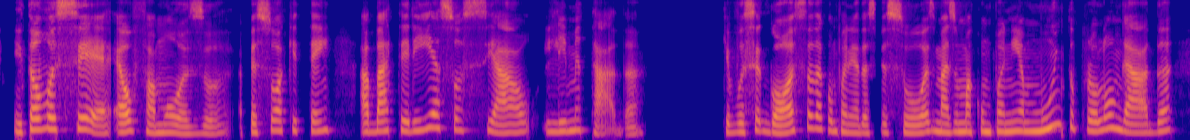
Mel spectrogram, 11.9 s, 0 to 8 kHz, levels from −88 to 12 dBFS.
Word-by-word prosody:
Então, 215 +6 +3
você 245 -8 +5
é 185 - +3
o 190 +3 +6
famoso 165 -5 -3
a - - -21
pessoa 195 +4 0
que 215 +1 -9
tem 215 +1 -4 0.2
a 190 - +2
bateria 210 +6 0
social 195 -7 +1
limitada. 205 +4 -5 0.8
Que - - -6
você 185 +4 +1
gosta 195 +5 +1
da 255 -1 0
companhia 200 -6 -4
das 170 0 -4
pessoas, 180 +2 0
mas 185 -2 +1
uma 195 0 0
companhia 195 +1 -2
muito 255 - 0
prolongada, 205 -4 0
200 Hz, 125 wpm, -22 LUFS, 180-220 Hz, 0.8 s, o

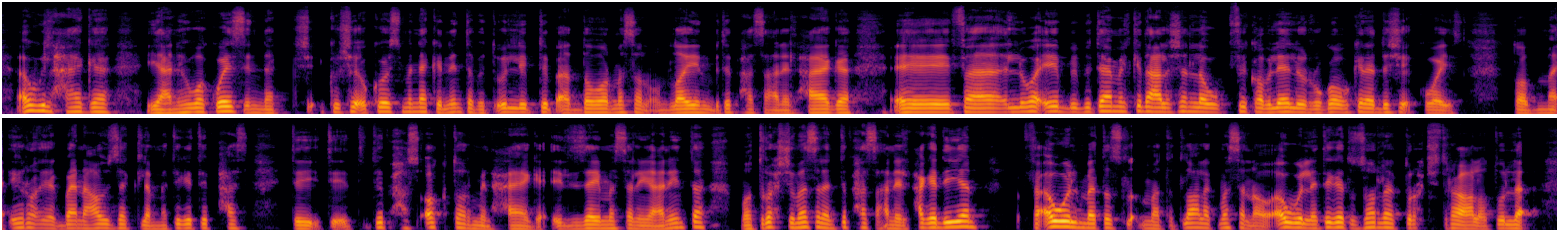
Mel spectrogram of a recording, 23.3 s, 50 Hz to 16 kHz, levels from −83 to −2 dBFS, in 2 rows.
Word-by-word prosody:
أول 170 -2 +3
حاجة 140 -3 -2 0.3
يعني 110 +2 +1
هو 130 +1 +2
كويس 155 -4 +4
إنك 105 -2 -5
ش - - -11
كشيء 130 -2 0
كويس 140 -1 +1
منك 135 -1 -2
إن 115 +2 -1
أنت 130 0 -3
بتقول 125 +2 -2
لي 125 0 +1
بتبقى 125 -3 -1
تدّور 120 +4 +2
مثلًا 120 0 -4
أونلاين 115 +4 +1
بتبحث 110 -3 -7
عن 90 -1 -4
الحاجة 110 +4 +1 0.3
آآ، 125 0 +5
فاللي 130 +1 +2
هو 155 - +4
إيه 155 - +3
ب 130 - -9
بتعمل 150 +3 0
كده 155 -1 +1
علشان 135 +2 +1
لو 135 -3 +1
في 150 - -3
قابلية 135 0 +2
للرجوع 125 -1 +1
وكده 125 +2 0
ده 125 0 -1
شيء 125 +2 -3
كويس، 95 -4 -4 0.4
طب 95 -1 -2
ما 105 0 -4
إيه 140 - -1
رأيك 125 -5 -4
بقى 125 +5 +1
أنا 115 - -3
عاوزك 125 -1 -3
لمّا 105 -1 -3
تيجي 130 +3 -2
تبحث، 125 -1 -7 0.3
ت - - -2
ت 110 -1 -2 0.3
تبحث 150 -6 -5
أكتر 145 -3 -2
من 100 -5 -5
حاجة، 100 -3 -3
إزاي 105 +5 +1
مثلًا؟ 120 -1 -3
يعني 100 +6 +1
أنت 150 +2 -1 0.3
ما 105 - 0
تروحش 150 +6 -1
مثلًا 155 -1 +2
تبحث 145 +2 -6
عن 110 - -4
الحاجة 140 +8 +2
ديًّا 160 +3 +6 0.4
فأول 175 0 +7
ما 135 - +4
تصل 135 0 -3
ما 115 -1 -5
تطلع 145 +6 -2
لك 135 -1 -4
مثلًا 140 - -3
أو - - -1
أول 145 -4 +4
نتيجة 155 +5 +2
تظهر 150 +2 -1
لك 145 -4 0
ترُوح 130 -1 -4
تشتريها 130 -2 -2
على 105 -3 0
طول، 120 +5 -2
لأ، - - 0
125 Hz, 210 wpm, -24 LUFS, 115-140 Hz, 0.4 s, فأول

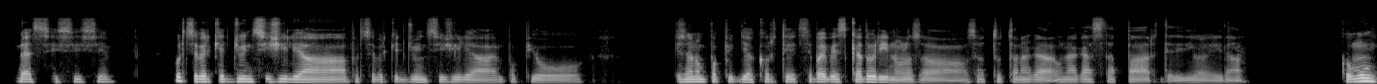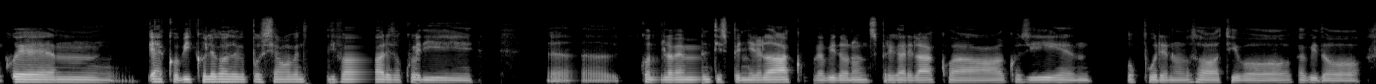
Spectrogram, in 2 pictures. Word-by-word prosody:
Beh, 125 -1 +4
sì, 120 +1 -4
sì, 120 +1 -2
sì. 120 +1 -4 0.6
Forse 160 -5 +4
perché 130 0 +5
giù 130 +2 +3
in 125 -1 +4
Sicilia 115 -2 +4
forse 120 -2 -6
perché 110 0 -4
giù 115 +1 -2
in 115 -1 +1
Sicilia 110 -2 -1
è - - -3
un 110 +1 -8
po' 115 - -10
più 105 -1 -4 0.9
ci 120 - -4
sono 120 0 +5
un 115 - +3
po' 120 - -1
più 120 -1 -3
di 120 - -1
accortezze. 115 0 -1
Poi 125 0 +6
i - - +3
pescatori, 120 0 +5
non 105 0 0
lo 110 - 0
so, 100 -2 -4
so 110 0 -7
tutta 115 -1 -6
una 110 0 -2
ca 110 -2 0
una 110 +1 -3
casta 110 0 -3
a 110 - -8
parte, 100 -2 -4
ti 95 +1 -5
dico 100 +1 -5
la 100 - -4
verità. 95 -1 -6 0.9
Comunque, 120 -4 +6
mhmm, 110 -2 -2 0.3
ecco, 125 -3 +2
piccole 120 +2 +3
cose 120 -1 +3
che 115 - 0
possiamo 115 -1 -1
pensare 115 -1 -3
di 120 0 -6
fare 115 0 +1
so' 110 -1 -4
quelle 110 -1 -1
di, 100 -2 -2 0.7
eh, 65 -8 -8 0.2
quando 110 -2 -3
laviamo 110 0 +3
i - - -7
denti 110 0 -2
spegnere 105 0 -1
l'acqua, 110 +5 +4
capito, 100 0 -1
non 105 +1 -2
sprecare 105 -1 -3
l'acqua 100 -1 -1
così. 105 0 -2
Ehm, 100 -2 -3 0.4
oppure 110 -1 -3
non 100 0 -4
lo 105 - -6
so, 105 -3 -1
tipo, 95 0 -4
capito, 95 -4 -4
110 Hz, 165 wpm, -24 LUFS, 105-115 Hz, 0.9 s, Poi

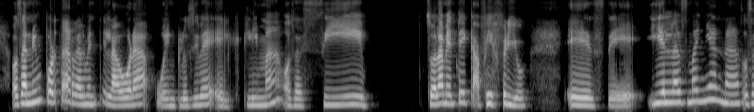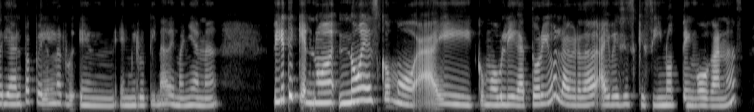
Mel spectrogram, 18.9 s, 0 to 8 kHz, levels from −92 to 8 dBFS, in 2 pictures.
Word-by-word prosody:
o 225 - +3
sea, 250 - +8
no 250 +2 +4
importa 295 -3 +2
realmente 230 +2 -2
la 195 -2 +3
hora, 210 +4 +1
o - - -5
inclusive 190 +4 -3
el 170 -1 -10
clima. 210 - -3
O - - -4
sea, 185 -1 -4
sí, 215 +2 -4 0.7
solamente 245 +3 +4
café 245 -2 0
frío, 215 -6 -1 0.5
este, 195 - -1
y 260 +2 +2
en 275 0 +4
las 275 0 +1
mañanas, 295 -4 -1
o 235 - -4
sea, 240 0 -3
ya 235 -1 +1
el 230 - -4
papel 295 -2 -4
en 255 - -4
la 255 - -4
ru 225 -1 -8
en 195 -2 -4
en 200 -1 -4
mi 200 - -1
rutina 120 - -5
de - - -3
mañana 200 +2 -3 0.7
fíjate 335 +9 +5
que - - +2
no, 265 0 +5
ah, 270 - +1
no 270 +6 +7
es 330 -1 +3
como 255 -11 +1
ay, 220 -4 0
como 215 -1 -2
obligatorio, 215 +4 0
la 230 - +2
verdad. 205 +3 0
Hay - - +1
veces 220 +1 -3
que 210 - -8
sí 200 -1 -5
no 205 0 -1
tengo 195 -1 -1
ganas, 190 - -2
220 Hz, 175 wpm, -24 LUFS, 200-255 Hz, 0.7 s, sea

